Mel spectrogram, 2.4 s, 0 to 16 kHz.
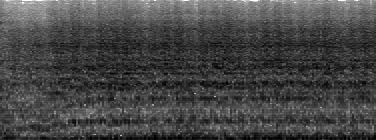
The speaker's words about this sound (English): let's hit the road. So I would like you all to come along for a little drive with me. I'm driving the 78 Trans Am.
